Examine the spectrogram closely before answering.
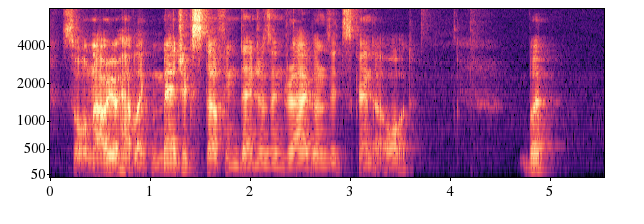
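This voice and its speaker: The tone here is bright and sharp. It belongs to a man talking at a moderate speed. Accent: non-native. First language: not English. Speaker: writing vlogger. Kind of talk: casual vlog monologue. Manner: halting, with fillers and restarts.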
